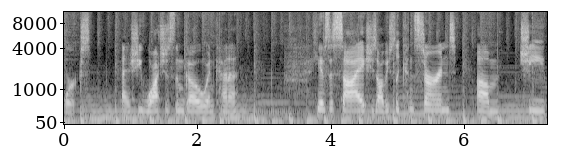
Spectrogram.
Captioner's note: exhales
